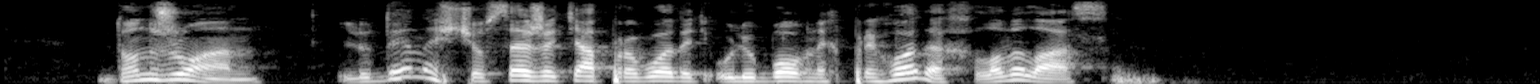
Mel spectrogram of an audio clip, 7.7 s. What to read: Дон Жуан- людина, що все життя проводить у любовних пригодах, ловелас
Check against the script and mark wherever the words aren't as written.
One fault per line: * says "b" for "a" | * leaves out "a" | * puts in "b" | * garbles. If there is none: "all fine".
all fine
